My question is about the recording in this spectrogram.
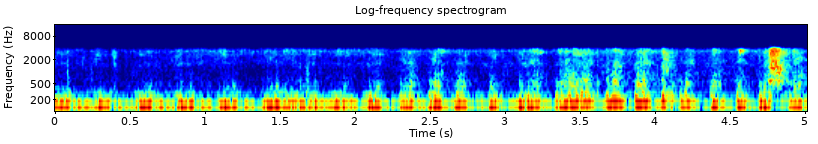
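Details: BMW E30 320i: uneven, stumbling engine beat with irregular missed pulses and a lumpy rhythm; a bad misfire, cause not yet pinned down.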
